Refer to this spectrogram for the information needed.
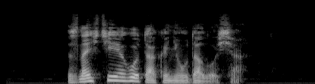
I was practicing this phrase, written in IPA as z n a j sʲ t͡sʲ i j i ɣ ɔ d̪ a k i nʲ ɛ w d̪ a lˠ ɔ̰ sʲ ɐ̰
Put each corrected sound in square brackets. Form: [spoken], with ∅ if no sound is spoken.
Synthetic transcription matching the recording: z n a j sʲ t͡sʲ i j [a] ɣ ɔ [t̪] a k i nʲ ɛ w d̪ a lˠ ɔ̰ sʲ ɐ̰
